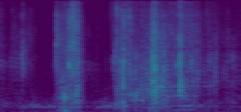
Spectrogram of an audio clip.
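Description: Plastic mailer bag crinkling as it is handled: a short rustle about half a second in, then a longer one from about a second in.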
